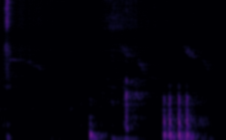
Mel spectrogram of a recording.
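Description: Near silence, with a few faint metallic clicks and a quick run of ticks near the end as the key slides out of the old brass wafer lock cylinder.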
